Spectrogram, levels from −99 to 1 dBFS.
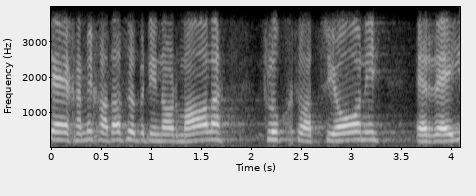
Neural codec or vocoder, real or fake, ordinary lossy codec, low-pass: none; real; Opus, 24 kbps; 3.6 kHz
